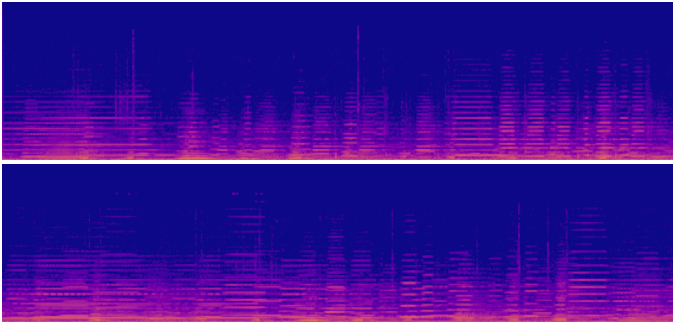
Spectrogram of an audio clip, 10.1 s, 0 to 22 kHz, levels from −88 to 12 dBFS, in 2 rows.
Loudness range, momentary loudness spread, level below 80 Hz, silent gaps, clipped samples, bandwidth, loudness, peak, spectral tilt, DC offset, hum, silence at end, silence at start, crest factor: 2 LU; 5 LU; -34 dBFS; none; under 0.1%; 9.4 kHz; -36 LUFS; -18 dBFS; -5.5 dB/octave; under 0.1%; none; 0 s; 0 s; 14 dB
